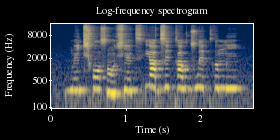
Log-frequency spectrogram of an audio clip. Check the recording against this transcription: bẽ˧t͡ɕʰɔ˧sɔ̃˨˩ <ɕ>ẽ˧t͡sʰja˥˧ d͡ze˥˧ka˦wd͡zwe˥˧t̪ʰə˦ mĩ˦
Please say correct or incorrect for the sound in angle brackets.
correct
